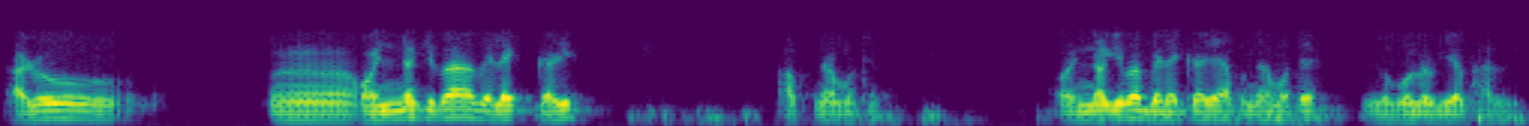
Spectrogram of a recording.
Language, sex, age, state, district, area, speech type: Assamese, male, 18-30, Assam, Sonitpur, rural, conversation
